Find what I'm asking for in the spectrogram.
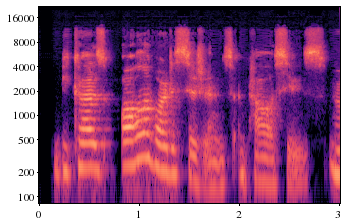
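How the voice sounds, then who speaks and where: A woman with a Minnesotan accent speaks at a moderate pace with very wide pitch swings. Her voice is somewhat breathy. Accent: Minnesota. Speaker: researcher presenting a webinar. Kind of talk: webinar presentation. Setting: video call from home.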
